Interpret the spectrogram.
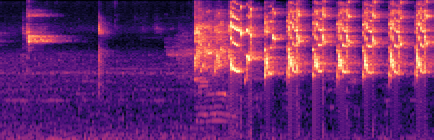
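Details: Lovebird giving a long ngekek chatter, used as a master recording to train other lovebirds: after faint high squeaks, harsh rasping notes repeat about four times a second, steady and loud, with low background hum.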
